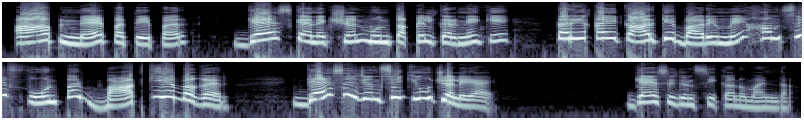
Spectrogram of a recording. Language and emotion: Urdu, angry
